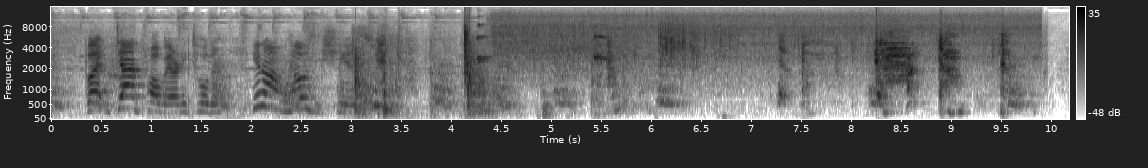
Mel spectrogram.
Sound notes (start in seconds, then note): 3.1 gagging; 4.2 water running; 8.1 vomiting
